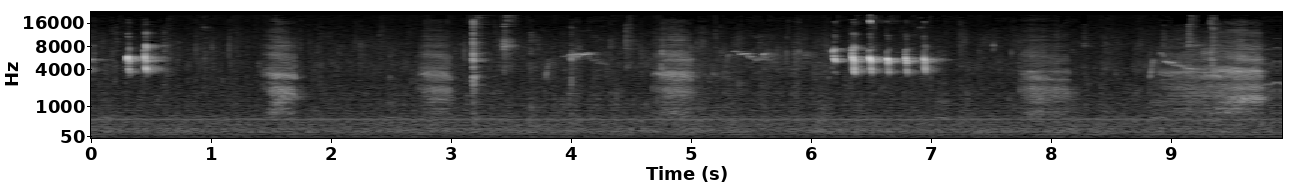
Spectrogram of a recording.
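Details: Seven cockatiel chicks at their second hand-feed of the day, in the evening, give high, wheezy begging squeaks in quick bursts and some rapid stuttering runs as part of their feeding reaction, over a faint steady hum.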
